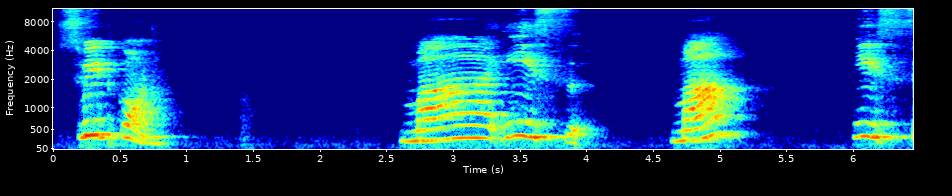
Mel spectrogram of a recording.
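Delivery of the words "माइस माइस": माइस very slowly, split as ma-EES; both vowels sounded. Shown as a demonstration. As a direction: stretch माइस into two separate vowels, ending on S. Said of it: "दोनों pronounce होंगे".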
